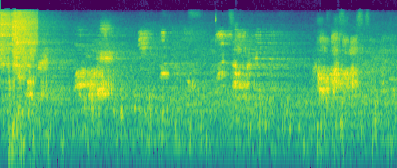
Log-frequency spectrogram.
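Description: A young man speaks close by in a large echoing hall.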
